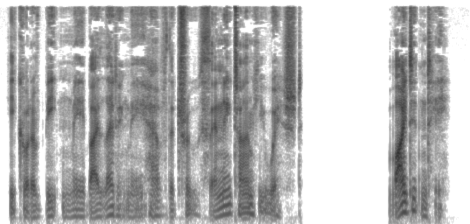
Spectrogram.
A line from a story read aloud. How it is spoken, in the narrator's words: He said quietly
